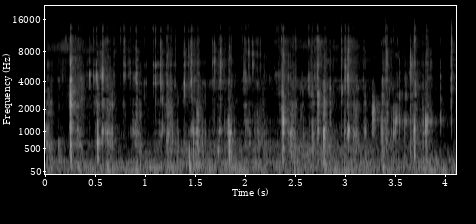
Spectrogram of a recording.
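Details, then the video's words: Raw meat being eaten by pet dogs Oli and Nomy indoors; sticky, wet mastication with crisp clicking bites every fraction of a second, close and intimate. "Oli&nomy VS.🍖RAW Food [ASMR] MUKBANG 犬が生の肉を食べる[咀嚼音]"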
